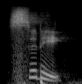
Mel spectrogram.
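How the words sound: It has an American accent with a flapped D. "And how about American English?"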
